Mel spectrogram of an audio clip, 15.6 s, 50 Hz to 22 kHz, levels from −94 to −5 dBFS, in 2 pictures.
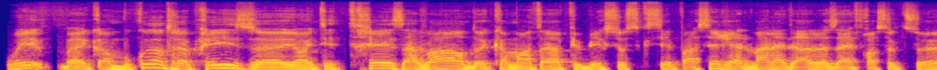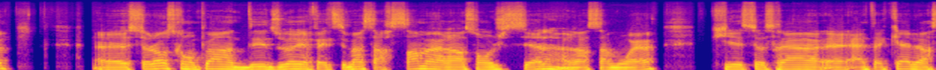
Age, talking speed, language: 20-39, 175 wpm, French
